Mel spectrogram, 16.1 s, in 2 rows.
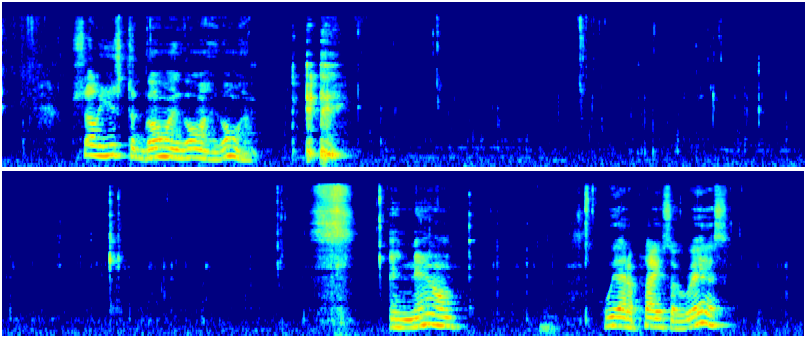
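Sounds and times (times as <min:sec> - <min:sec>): soft chewing: 0:02.9 - 0:11.2, 0:12.6 - 0:14.1, 0:15.4 - 0:16.0.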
